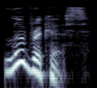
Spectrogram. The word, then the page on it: lubricous: British English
